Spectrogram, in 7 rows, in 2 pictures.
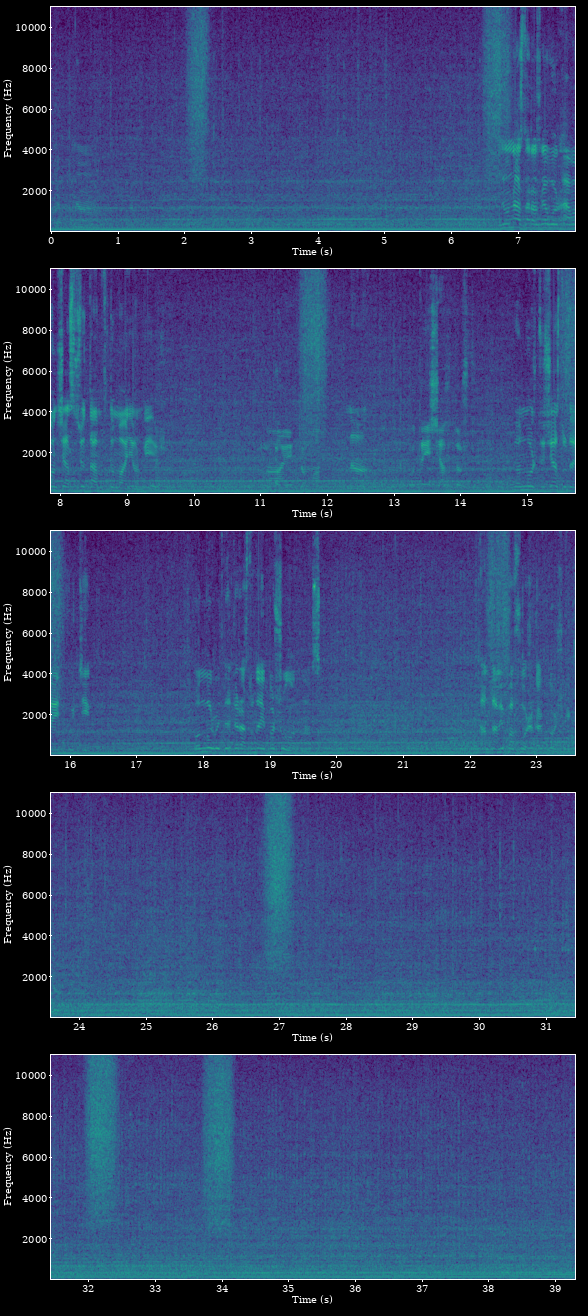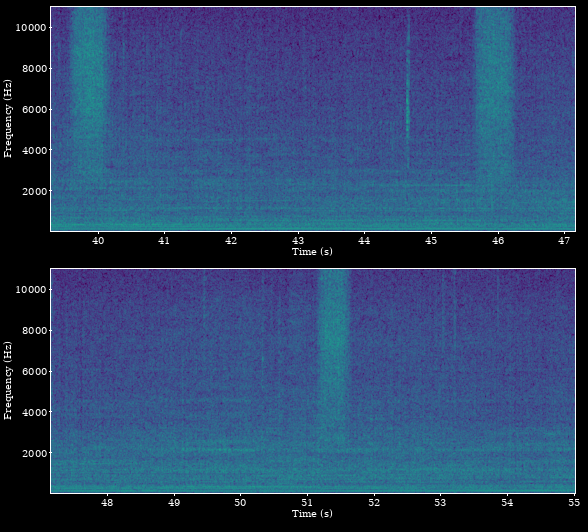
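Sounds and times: truck engine droning: 0.0 - 55.0
short hisses: 2.0 - 2.4, 6.5 - 6.8, 11.6 - 12.0, 26.8 - 27.2, 31.9 - 32.5, 33.7 - 34.2, 39.6 - 40.2, 45.6 - 46.3.

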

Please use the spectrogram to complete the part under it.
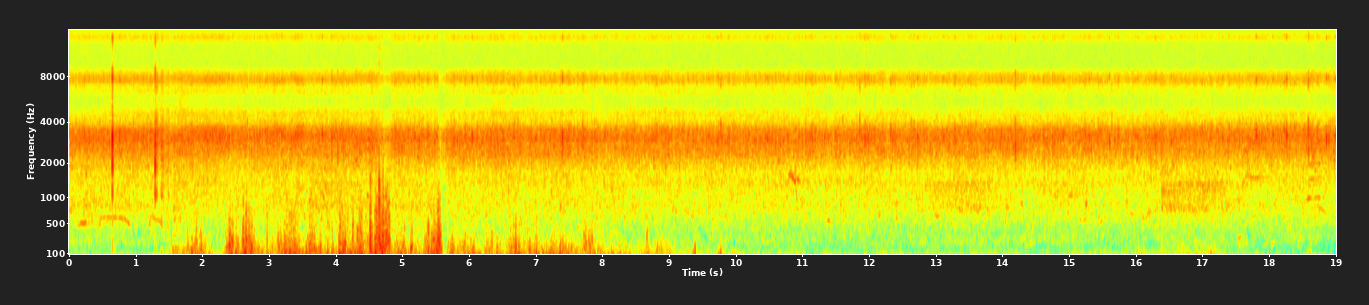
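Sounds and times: flowing stream water: 0.0 - 19.0
low rumble: 12.5 - 18.6.

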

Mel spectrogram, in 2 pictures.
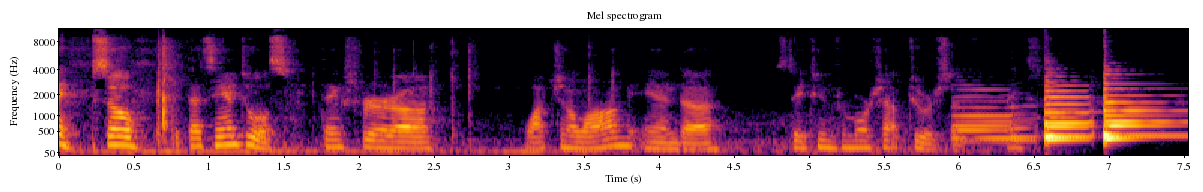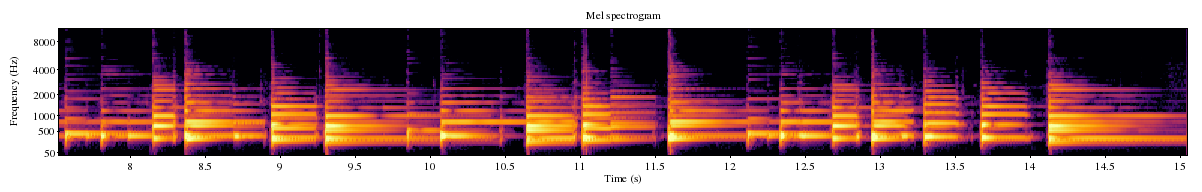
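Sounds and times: banjo ukulele picked melody: 6.0 - 15.0.

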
